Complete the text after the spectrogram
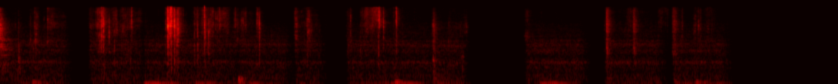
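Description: A plastic card wrapper crinkles and tears.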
